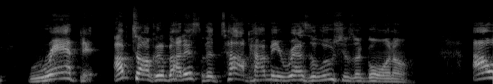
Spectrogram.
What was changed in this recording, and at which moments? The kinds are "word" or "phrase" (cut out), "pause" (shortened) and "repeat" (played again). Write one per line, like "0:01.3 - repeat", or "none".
0:01.1 - pause
0:02.0 - word

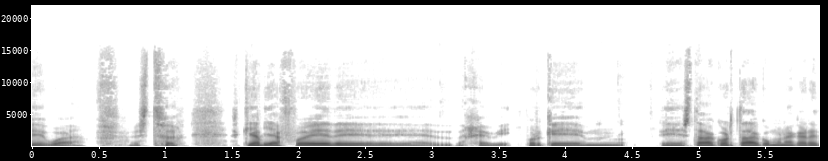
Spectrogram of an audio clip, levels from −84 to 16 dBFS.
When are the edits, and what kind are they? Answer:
0:01.7 - phrase
0:03.7 - pause

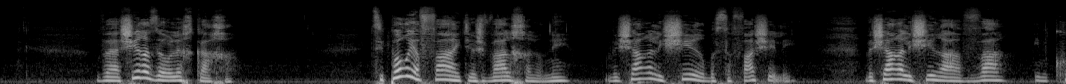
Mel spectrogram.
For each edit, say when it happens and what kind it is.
none

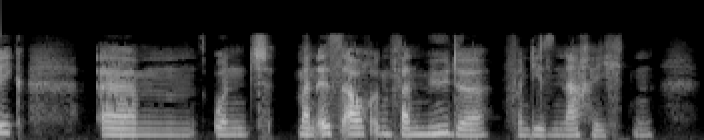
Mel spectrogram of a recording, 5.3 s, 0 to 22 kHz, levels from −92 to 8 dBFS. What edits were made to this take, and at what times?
0:02.1 - pause

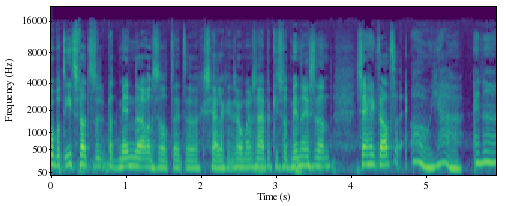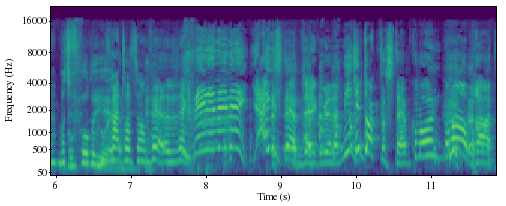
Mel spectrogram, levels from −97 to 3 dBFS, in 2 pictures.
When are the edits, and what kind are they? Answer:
0:01.3 - word
0:04.7 - phrase
0:05.5 - pause

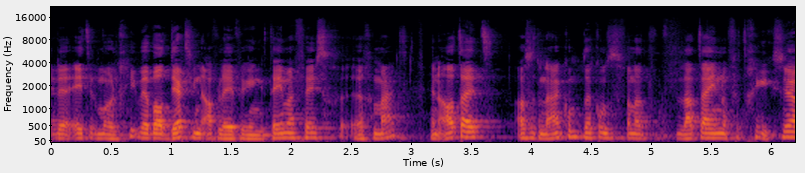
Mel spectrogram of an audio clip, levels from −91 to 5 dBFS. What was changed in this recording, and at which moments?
0:03.1 - pause
0:04.0 - word

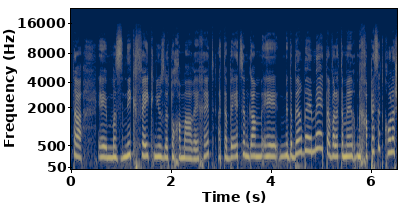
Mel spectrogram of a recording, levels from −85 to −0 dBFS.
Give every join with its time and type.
0:02.9 - pause

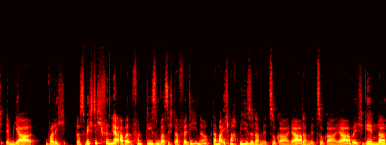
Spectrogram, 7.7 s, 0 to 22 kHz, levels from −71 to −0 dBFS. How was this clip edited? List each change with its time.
0:01.4 - pause
0:04.2 - pause
0:06.0 - repeat

